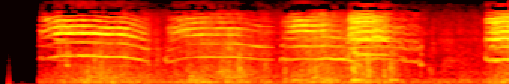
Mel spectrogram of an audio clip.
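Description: Kittens give a string of high-pitched, clear meows, each lasting most of a second and sliding gently down at the end. The calls come close together, with a fresh one starting right at the close.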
